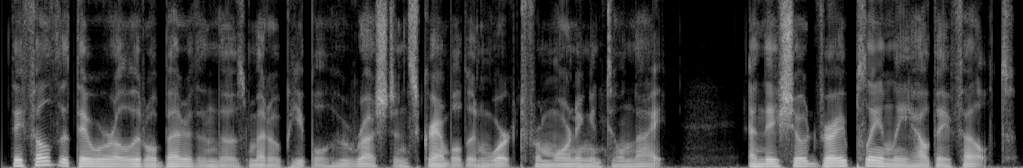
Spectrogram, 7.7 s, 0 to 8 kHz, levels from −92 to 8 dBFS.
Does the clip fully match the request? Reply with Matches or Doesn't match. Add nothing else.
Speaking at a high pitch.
Doesn't match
